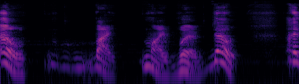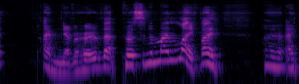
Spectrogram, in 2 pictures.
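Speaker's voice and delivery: stammering, panicked voice with rising pitch. Voicing a character asked about a gang: panicked in character. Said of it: "starts looking, like, panicked".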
